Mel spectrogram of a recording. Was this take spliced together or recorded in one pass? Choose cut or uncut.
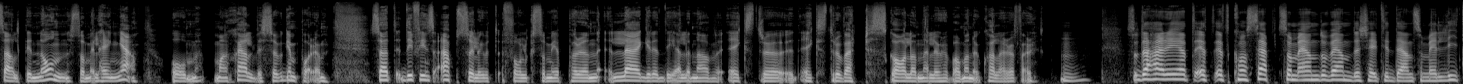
uncut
